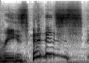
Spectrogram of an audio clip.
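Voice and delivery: boastful killer. Acted. Reads the game's dialogue aloud.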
